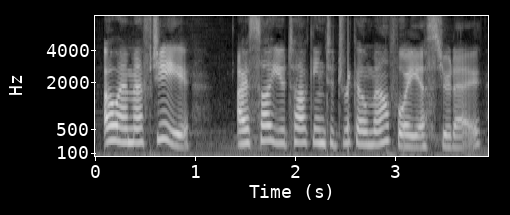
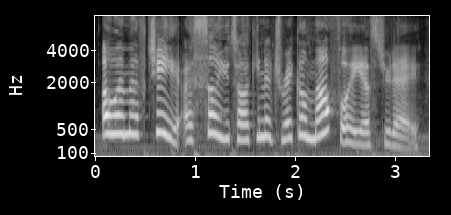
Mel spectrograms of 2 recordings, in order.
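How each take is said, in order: First: It is read in the speaker's normal voice. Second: It is read in a put-on high-pitched voice.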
